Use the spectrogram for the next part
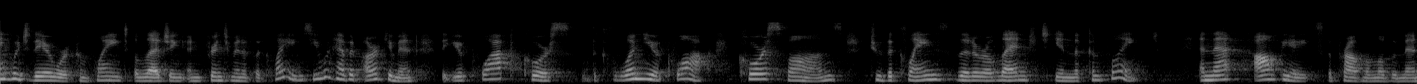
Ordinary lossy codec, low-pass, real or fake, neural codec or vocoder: Opus, 64 kbps; 7.2 kHz; fake; codec, 16 kHz, 0.3 kbps, FocalCodec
